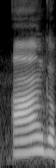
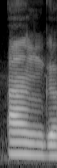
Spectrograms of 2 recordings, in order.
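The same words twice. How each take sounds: First: آنگ with a long open aa before ng; long aa sound. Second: انگ with a short vowel before ng; short alif sound. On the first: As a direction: stretch the vowel of آنگ to aa. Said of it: "وہ المد آ نون گاف". (آنگ، الف مد کی لمبی آواز کے ساتھ) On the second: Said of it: "E N G الف نون گاف پڑھا جاتا". (انگ، چھوٹے الف کی آواز کے ساتھ) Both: Shown as a demonstration.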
